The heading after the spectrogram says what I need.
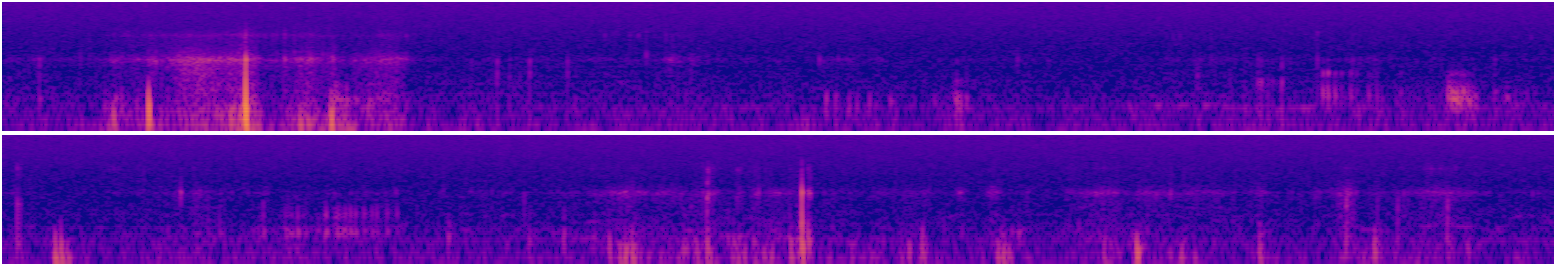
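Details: A female friend's very loud stomach growling: a loud gurgling growl early, then scattered softer squelches and pops from moving gas and fluid.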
